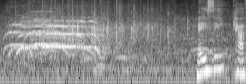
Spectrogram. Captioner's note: audience cheering; audience applauding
